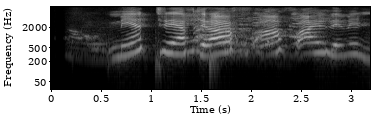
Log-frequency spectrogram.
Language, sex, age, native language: Icelandic, male, 10, Icelandic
